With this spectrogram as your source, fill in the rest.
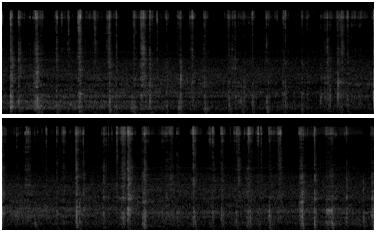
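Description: A thin pointed stick scratches and pokes at the cells of a white, hollow, molded polystyrene foam packaging tray. The result is a quiet run of dry, squeaky scrapes and sharp little ticks with a bright, high edge and almost no low end. Each tick dies away almost instantly.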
